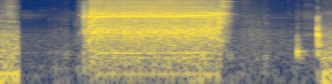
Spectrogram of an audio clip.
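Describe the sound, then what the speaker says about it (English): A power drill bores pilot holes into wooden slats in an off-grid workshop, giving one steady high whine of about a second and a half, close and alone, with faint handling sounds around it. "Now I can line this up onto the end of each board and drill a couple of holes."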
